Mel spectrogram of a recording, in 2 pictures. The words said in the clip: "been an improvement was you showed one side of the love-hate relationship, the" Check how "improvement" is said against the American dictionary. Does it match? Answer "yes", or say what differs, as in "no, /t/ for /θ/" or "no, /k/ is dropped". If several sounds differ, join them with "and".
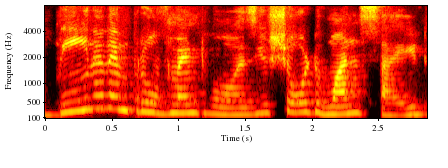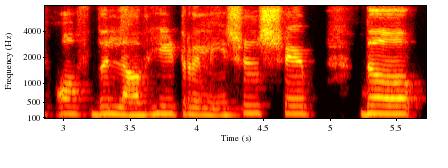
yes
